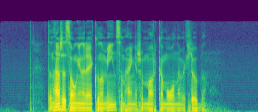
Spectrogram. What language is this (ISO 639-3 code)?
swe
